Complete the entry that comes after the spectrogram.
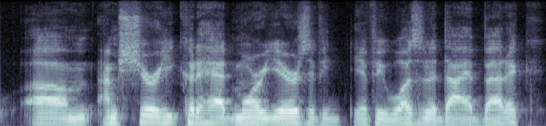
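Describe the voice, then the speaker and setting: Here is an ordinary speaking voice, a man's at medium pitch. He talks at a fairly quick pace with an American accent. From Chicago area. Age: 60s. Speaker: filmmaker and podcaster, son of a baseball player. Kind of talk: interview storytelling.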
